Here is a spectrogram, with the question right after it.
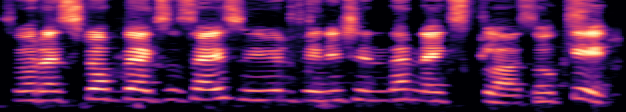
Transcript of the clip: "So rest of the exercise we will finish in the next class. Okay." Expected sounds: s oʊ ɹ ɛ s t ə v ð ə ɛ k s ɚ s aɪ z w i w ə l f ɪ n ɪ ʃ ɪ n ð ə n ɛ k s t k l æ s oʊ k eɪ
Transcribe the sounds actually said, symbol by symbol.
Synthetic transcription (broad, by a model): s oʊ ɹ ɛ s t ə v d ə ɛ k s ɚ s aɪ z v i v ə l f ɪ n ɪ ʃ ɪ n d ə n ɛ k s t k l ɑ s oʊ k eɪ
